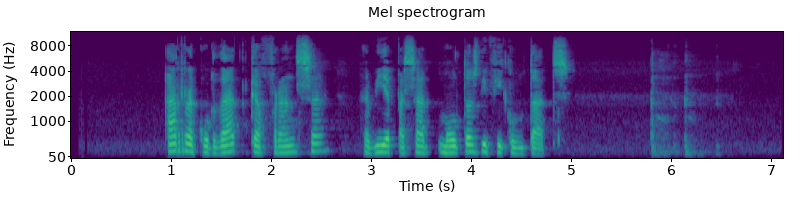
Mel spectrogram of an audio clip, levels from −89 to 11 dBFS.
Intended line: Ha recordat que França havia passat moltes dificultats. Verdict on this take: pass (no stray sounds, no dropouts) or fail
fail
